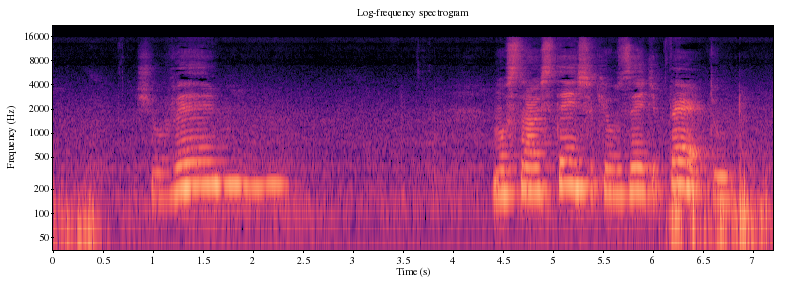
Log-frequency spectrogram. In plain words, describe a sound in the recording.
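A woman speaks calmly, close to the microphone.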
